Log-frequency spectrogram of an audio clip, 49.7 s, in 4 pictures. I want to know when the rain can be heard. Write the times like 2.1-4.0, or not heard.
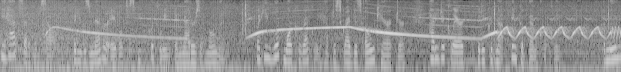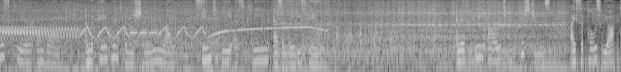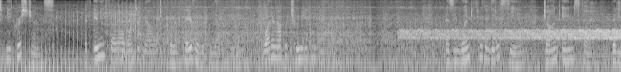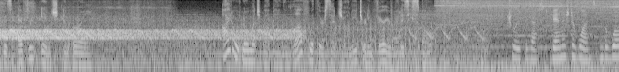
not heard.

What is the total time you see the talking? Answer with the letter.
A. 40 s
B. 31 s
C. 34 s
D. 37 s
A.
